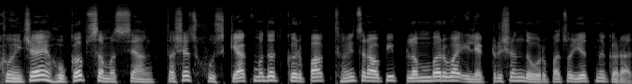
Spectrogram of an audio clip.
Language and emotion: Goan Konkani, neutral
